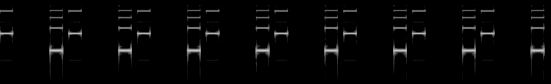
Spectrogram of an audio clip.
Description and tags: archi scifi alarm tracking 01
Science fiction alarm for radar or tracking an object. Synthesized with KarmaFX.
alarm, danger, fictional, indication, indicator, science-fiction, scifi, synthesized, synthesizer, tracked, tracking, warning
